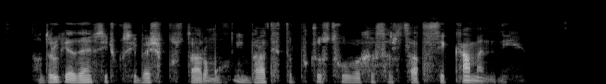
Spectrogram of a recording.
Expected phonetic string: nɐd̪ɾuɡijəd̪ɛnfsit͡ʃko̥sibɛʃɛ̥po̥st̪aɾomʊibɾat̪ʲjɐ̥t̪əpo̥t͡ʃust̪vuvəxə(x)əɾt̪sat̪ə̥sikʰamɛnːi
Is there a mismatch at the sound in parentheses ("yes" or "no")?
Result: yes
